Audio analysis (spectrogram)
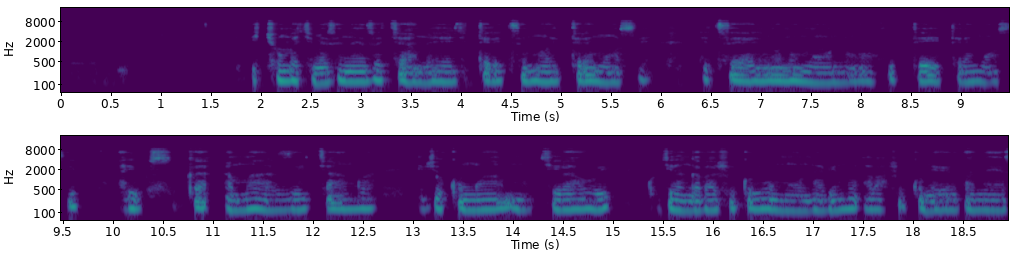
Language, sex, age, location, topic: Kinyarwanda, male, 25-35, Huye, health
